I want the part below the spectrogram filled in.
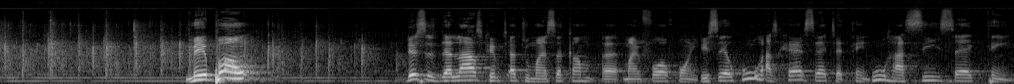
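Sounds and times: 
audience clapping: 0.0 - 4.2
speech: 1.8 - 2.6, 4.1 - 10.1.

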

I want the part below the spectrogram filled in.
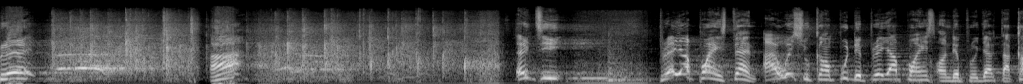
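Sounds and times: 
audience clapping: 0.4 - 5.2
speech: 2.1 - 2.5, 5.4 - 5.7, 6.6 - 10.2.

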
